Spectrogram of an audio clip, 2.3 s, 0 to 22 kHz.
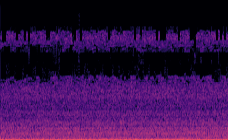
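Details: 2002 BMW 330Ci idling: smooth even idle, faint whoosh from secondary air pump that then shuts off, no ticking; earlier tick gone, suspected collapsed lifter pumped back up; healthy engine.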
